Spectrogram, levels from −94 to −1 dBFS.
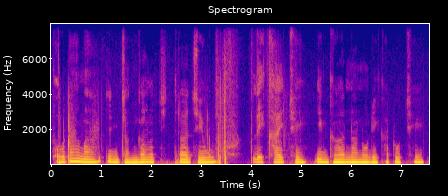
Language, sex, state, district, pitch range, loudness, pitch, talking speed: Gujarati, male, Gujarat, Valsad, 135-145 Hz, -12 LUFS, 135 Hz, 105 wpm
